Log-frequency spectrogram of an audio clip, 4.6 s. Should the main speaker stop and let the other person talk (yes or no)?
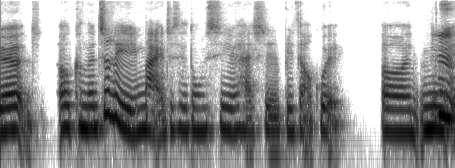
yes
